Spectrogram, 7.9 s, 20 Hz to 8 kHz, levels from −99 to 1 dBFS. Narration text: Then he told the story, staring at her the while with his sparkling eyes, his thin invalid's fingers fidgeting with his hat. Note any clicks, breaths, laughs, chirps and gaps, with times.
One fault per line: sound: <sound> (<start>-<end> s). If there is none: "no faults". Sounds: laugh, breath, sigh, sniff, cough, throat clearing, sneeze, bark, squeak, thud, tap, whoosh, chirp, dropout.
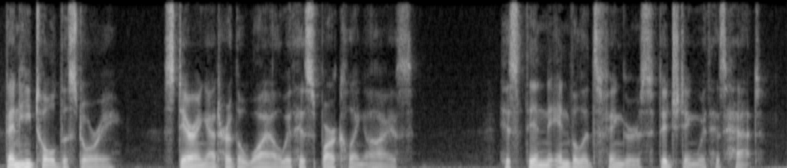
no faults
